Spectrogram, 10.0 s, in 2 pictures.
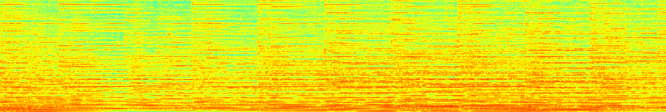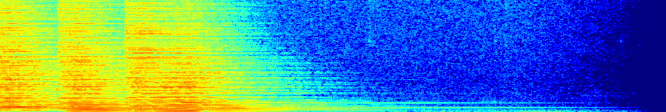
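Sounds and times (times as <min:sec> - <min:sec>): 
orchestral music: 0:00.0 - 0:07.7.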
